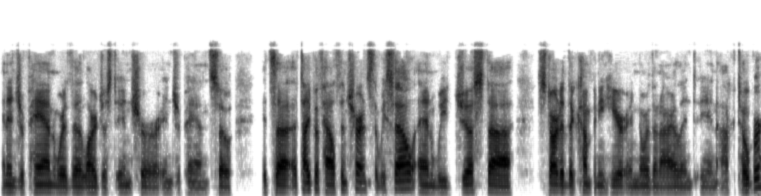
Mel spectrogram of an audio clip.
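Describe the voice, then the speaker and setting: A man's unremarkable speaking voice, fairly quick in pace and fairly even in intonation. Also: medium pitch for a man. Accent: American. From United States. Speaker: business executive. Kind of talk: webinar panel discussion.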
